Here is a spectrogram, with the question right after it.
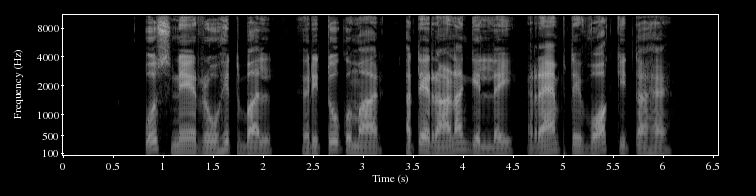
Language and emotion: Punjabi, neutral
